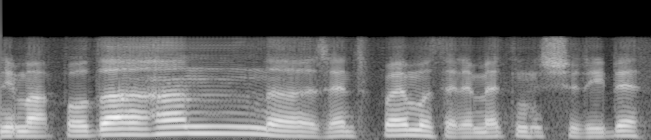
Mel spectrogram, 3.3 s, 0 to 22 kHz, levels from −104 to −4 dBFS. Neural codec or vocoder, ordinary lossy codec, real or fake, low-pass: codec, 16 kHz, 0.2 kbps, FocalCodec; none; fake; 7.2 kHz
